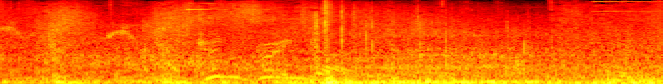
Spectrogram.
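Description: Blasting spell explosions in Hogwarts Legacy, booming impacts with a sharp burst near the middle, layered under a voice speaking throughout.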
